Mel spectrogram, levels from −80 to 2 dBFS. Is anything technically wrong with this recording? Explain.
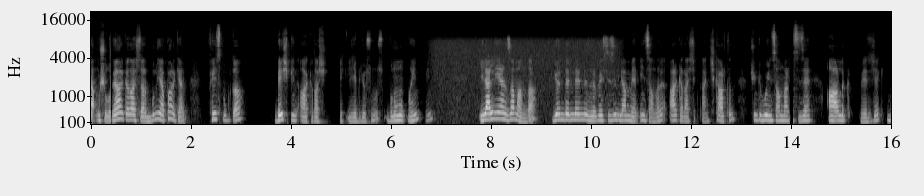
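Yes. From 6.68 s to 10.69 s the speech shows digital radio blending to analogue. The receiver lost its digital stream and cross-faded over 228 ms to the station's FM broadcast, returning just before "insanları arkadaşlıktan çıkartın". During that stretch hiss rises to roughly 25 dB below the speech and the level shifts by about 2 dB. A spectrogram shows a raised noise floor, bounded by short crossfade ramps.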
